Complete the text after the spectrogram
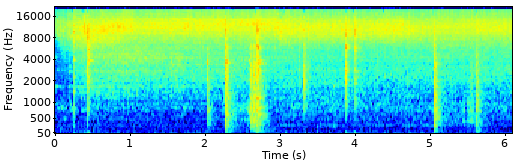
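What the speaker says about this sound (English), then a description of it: "Now, I've got a hot saute pan with a tiny little bit of oil." Vegetables char in a hot sauté pan with a small amount of oil, a steady sizzle broken by several sharp pops and spatters.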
